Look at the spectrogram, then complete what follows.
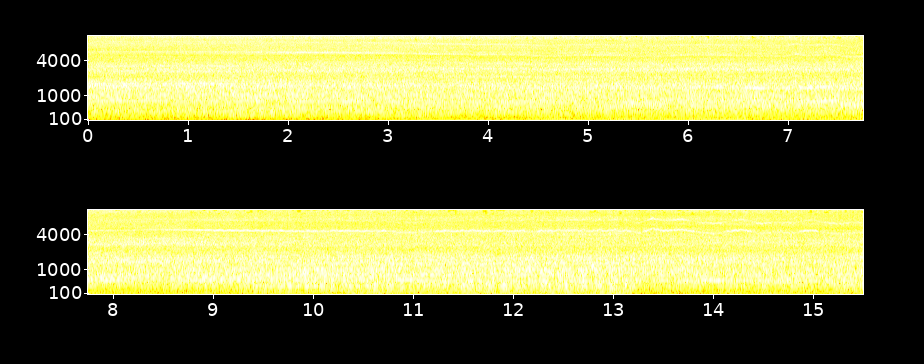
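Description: DeWalt FlexVolt battery chainsaw fitted with a ripping chain, cutting lengthwise along a hardwood log. Its motor and chain make a steady high whine that wavers slightly near the end.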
